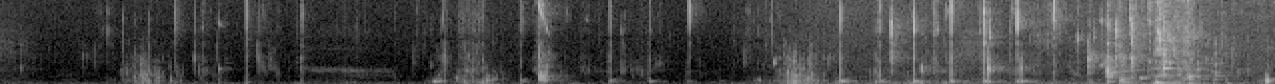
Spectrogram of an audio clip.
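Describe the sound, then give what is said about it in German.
A thirsty person takes a sip of a drink as a toast: quiet wet slurps and gulping clicks, with a few faint breathy sounds building into a burst of swallowing toward the end. “wir trinken alle mal einen Schluck”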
